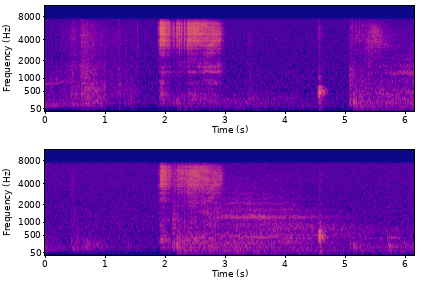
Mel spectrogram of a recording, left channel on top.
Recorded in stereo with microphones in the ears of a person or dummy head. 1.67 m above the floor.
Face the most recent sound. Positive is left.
turn(degrees=80)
